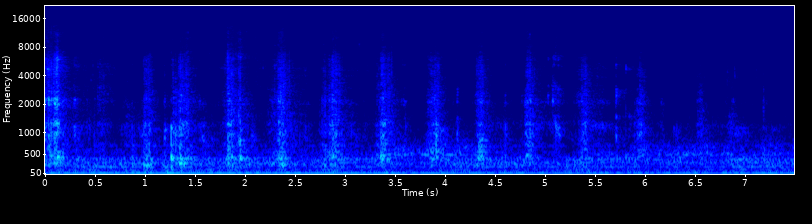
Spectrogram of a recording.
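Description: A person chewing a mouthful of Pringles crisps: crunches about twice a second, fading out after about five seconds as the crisps are chewed down.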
